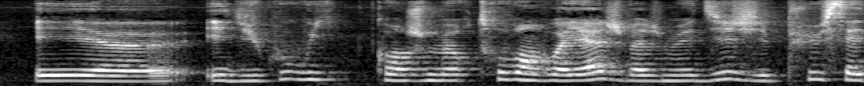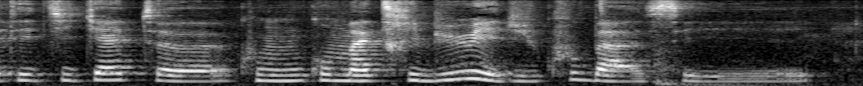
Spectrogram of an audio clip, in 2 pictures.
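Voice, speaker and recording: A woman's fairly high voice, flat and monotone, at a fairly slow pace over noticeable background noise. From France. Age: 30s. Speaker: interviewee sharing adoption story. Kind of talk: personal testimony interview. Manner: hesitant, many fillers.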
